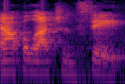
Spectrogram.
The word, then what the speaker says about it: Appalachian State: Tennessee somewhere around there she was cheering for Appalachian State which I know that's I learned from her that's how you pronounce it when they were like beating people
